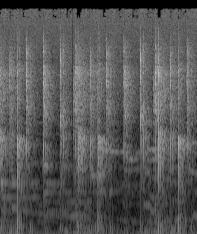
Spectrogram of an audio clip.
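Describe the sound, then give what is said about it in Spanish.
Marie and Fritz applaud after watching two life-size harlequin dolls dance: hands clapping in a quick, slightly uneven run of about ten sharp, crisp claps over a couple of seconds, moderately loud with no talking. “Marie y Fritz aplauden.”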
